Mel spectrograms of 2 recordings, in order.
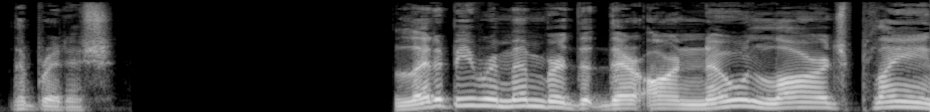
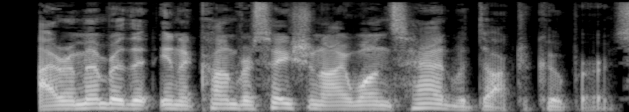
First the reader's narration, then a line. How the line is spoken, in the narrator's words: said Robert Troop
